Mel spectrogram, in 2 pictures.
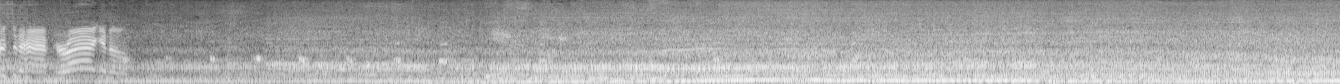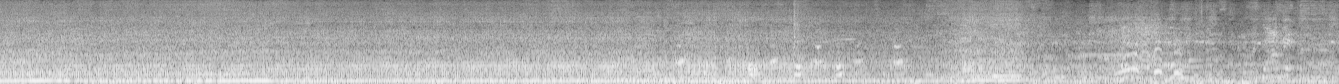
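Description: Huge mud trucks, including a deuce and a half, roar and rev at a summer truck pull, a loud sustained engine drone rising and falling nearby, with a crowd murmuring and voices calling underneath.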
